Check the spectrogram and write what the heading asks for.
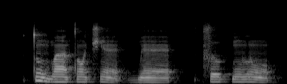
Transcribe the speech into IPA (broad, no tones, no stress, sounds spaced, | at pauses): t ũ b ã t ɔ̃ t͡ʃ ɛ̃ | ɡ͡b ɛ̃ | t͡s ɤ k͡p ũ l õ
